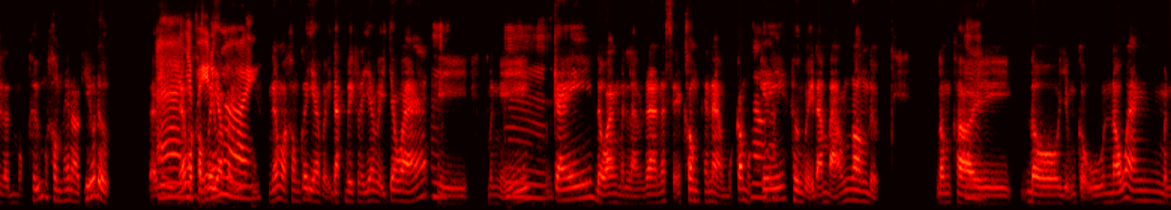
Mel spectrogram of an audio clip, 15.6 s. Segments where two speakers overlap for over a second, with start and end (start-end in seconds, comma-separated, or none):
2.1-3.3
